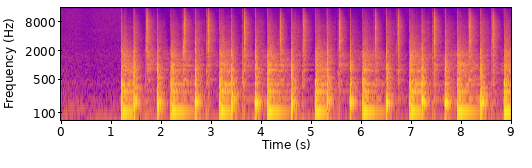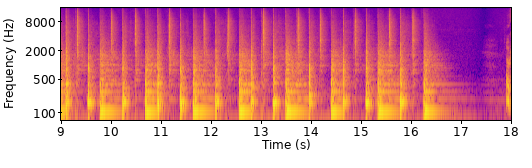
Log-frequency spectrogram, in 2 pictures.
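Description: Cooperman 99 Slapback, a tunable frame drum with loose shot inside, played lap style in the Maqsoum rhythm: deep dum bass strokes and pa slaps, with chick edge strikes filling the gaps between the rhythm cells. The strokes start about a second in, keep an even tempo and stop a little before the end.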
